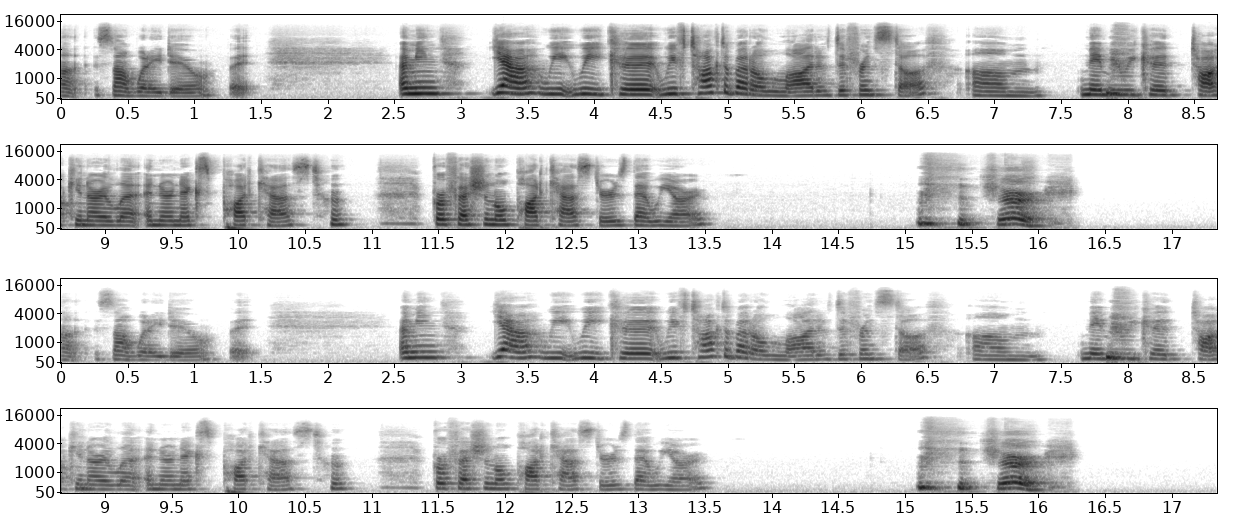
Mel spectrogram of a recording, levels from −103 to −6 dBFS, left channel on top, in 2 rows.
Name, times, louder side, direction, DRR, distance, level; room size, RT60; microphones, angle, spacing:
voice 1, 0.0-1.8 2.5-7.4 7.7-13.5, left 8 dB, 85° left, 0.3 m, -29 dB
voice 2, 15.1-16.3, equal, 10° left, 0.6 m, -27 dB
3.0 x 2.4 x 2.3 m
head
